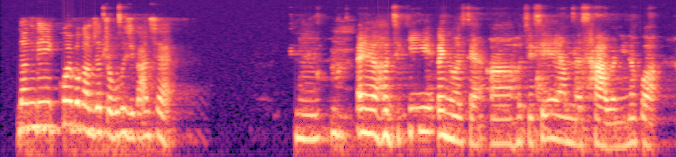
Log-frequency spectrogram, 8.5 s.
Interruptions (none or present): none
